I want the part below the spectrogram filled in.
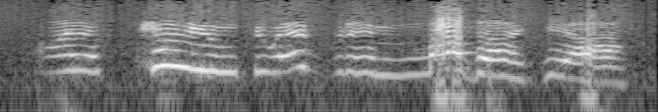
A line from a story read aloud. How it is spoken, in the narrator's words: cried in a high voice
